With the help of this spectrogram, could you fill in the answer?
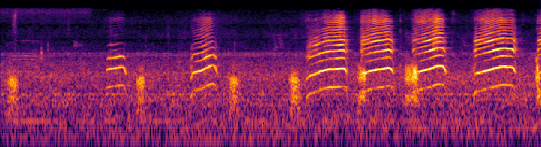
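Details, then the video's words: A magpie family eating together gives nasal, whining calls in rich rising-and-falling notes, repeated every second or so in short bursts, with quieter calls in between. "Magpie family eating together making funny noises"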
